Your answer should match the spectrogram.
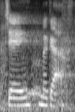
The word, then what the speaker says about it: J Magas: It's pronounced J. McGath.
